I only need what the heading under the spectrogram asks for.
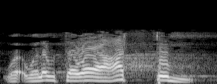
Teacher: كذلك الدال مع التاء، ولو تواعدتم، الدال قلبت إلى تاء ثم أدغمت في التاء التي بعدها، تواعدتم، لا تقول تواعدتم، لا تواعدتم. · Term: الإدغام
